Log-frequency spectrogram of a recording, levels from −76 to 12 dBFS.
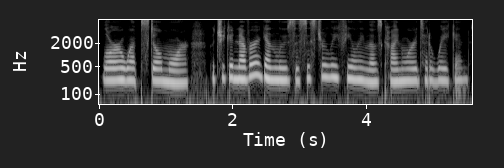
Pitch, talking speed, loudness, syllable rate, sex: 230 Hz, 195 wpm, -17 LUFS, 5.4 syllables/s, female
